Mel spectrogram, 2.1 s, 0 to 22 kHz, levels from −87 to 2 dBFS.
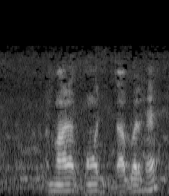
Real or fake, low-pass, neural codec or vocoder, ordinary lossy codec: fake; 10.8 kHz; codec, 24 kHz, 3.1 kbps, DualCodec; MP3, 32 kbps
